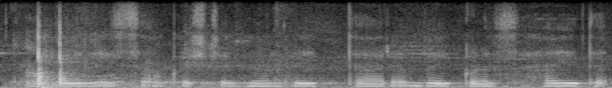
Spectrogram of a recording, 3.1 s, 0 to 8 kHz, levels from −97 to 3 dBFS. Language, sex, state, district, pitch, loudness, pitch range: Kannada, female, Karnataka, Chamarajanagar, 230 Hz, -24 LUFS, 225-230 Hz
